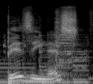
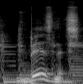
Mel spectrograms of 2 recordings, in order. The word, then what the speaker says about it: business: same thing with the word business it's not busyness it's not business either I've heard that too it's business to syllables Biz Miss sometimes it even gets shortened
